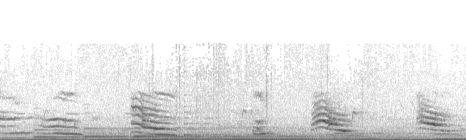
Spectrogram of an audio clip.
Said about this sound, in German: Und dann siehst und hörst du auch weshalb. Ein schneeweißes Kätzchen sitzt dort oben und miaut ganz kläglich.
